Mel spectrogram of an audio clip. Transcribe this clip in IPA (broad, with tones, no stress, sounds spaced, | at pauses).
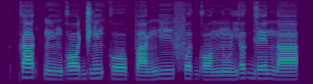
k a˦ k͡p ĩ˨ ɡ ɔ˧ d͡ʒ ĩ˧ k oː˨ p a˨ ŋ iː˧ f ə˧ ɡ ɔ˨ n ũ˨ j ə˦ ɡ e˦ n a˧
